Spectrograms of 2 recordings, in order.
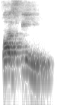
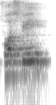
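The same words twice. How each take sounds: First: फॉस्फीन said with a long "een" ending; फॉस्फीन, stretch the final vowel to "een"; pet name. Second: फॉस्फेन said with a clear "en" ending; फॉस्फेन, ending on a short "ehn" sound; formal IUPAC name. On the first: Teacher giving students the affectionate name, फॉस्फीन with "een". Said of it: "पर प्यार से क्या बोलते हैं". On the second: Teacher giving students the official name, फॉस्फेन with "en". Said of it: "होता तो फॉस्फेन है". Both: Shown as a demonstration.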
